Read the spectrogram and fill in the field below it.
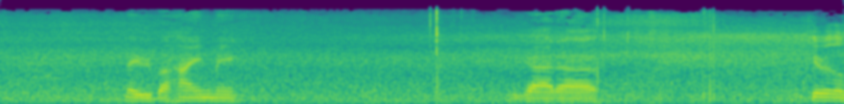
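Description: Waves wash softly onto a beach.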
